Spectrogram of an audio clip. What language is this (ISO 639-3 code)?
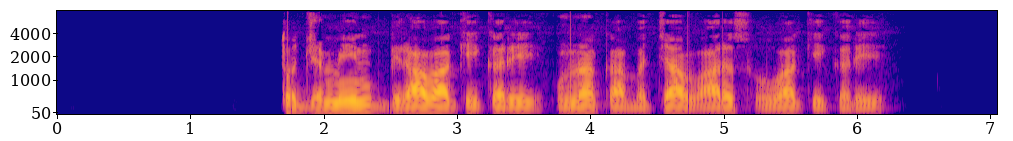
ggg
